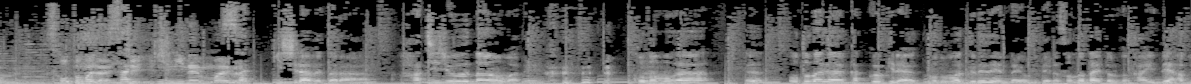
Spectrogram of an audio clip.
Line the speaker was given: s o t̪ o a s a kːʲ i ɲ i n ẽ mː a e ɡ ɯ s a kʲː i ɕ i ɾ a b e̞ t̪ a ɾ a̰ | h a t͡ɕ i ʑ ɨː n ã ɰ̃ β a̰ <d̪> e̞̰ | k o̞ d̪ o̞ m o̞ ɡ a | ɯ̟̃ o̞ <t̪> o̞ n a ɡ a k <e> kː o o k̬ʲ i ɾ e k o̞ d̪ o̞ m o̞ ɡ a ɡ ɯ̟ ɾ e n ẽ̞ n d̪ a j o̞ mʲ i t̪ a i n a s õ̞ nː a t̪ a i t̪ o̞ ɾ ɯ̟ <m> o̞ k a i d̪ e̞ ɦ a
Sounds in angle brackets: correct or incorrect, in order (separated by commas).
correct, correct, incorrect, incorrect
